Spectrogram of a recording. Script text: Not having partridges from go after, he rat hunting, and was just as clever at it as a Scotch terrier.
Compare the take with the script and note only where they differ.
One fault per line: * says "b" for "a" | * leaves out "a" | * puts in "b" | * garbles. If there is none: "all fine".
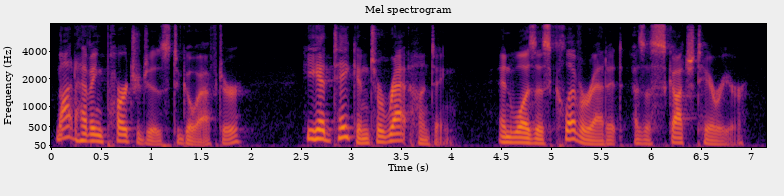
* says "to" for "from"
* puts in "had taken to"
* leaves out "just"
